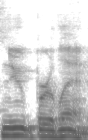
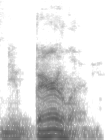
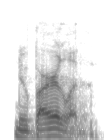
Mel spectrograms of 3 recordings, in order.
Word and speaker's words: New Berlin: have family that yes it's and it's not pronounced New Berlin it's pronounced New Berlin New Berlin my Uncle Scott was was birthed in New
